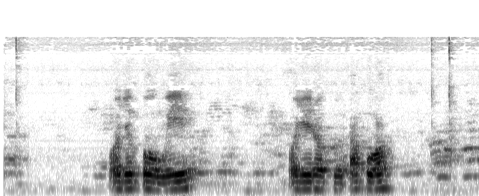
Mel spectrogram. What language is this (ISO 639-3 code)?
grn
